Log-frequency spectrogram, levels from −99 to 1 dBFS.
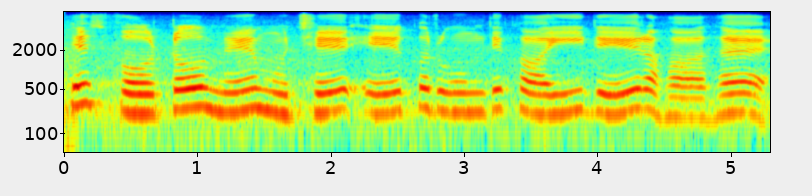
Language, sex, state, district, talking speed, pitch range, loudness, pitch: Hindi, female, Madhya Pradesh, Katni, 115 wpm, 210-245 Hz, -15 LUFS, 220 Hz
